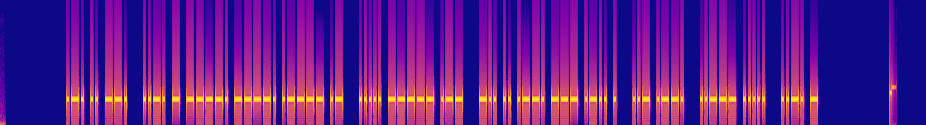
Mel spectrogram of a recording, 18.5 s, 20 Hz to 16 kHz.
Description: Morse code, heard as a keyed tone, about 25 wpm, 700 Hz. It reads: RIG FT991A 50W DIPOLE UP 25 FT
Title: Practice QSO - Exchange 2 - Info - 25wpm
